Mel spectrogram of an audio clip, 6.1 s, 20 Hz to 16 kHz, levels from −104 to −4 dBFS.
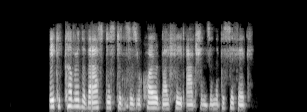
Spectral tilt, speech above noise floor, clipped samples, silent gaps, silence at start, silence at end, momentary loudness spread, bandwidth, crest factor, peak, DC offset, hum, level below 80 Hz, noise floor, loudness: -4 dB/octave; over 70 dB; under 0.1%; none; 1 s; 1.15 s; 10 LU; 7.8 kHz; 20 dB; -2 dBFS; under 0.1%; none; -64 dBFS; under -90 dBFS; -20 LUFS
